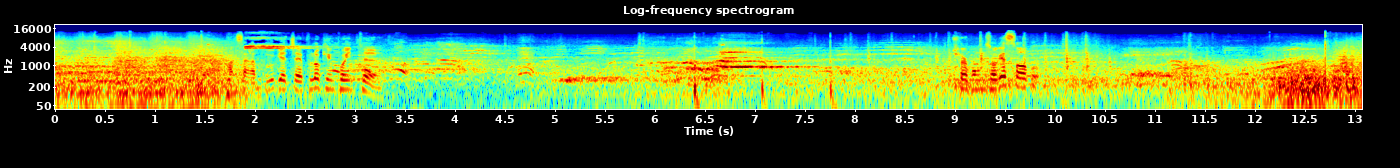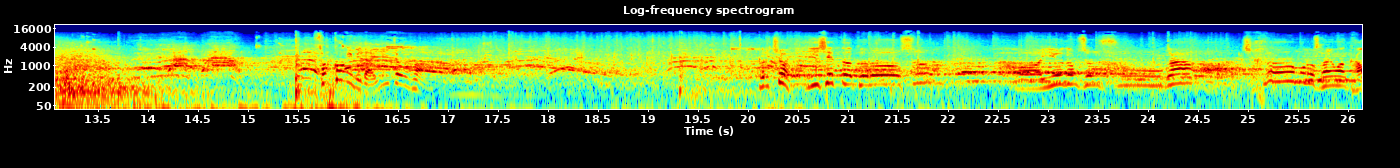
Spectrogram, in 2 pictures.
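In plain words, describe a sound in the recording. A large indoor crowd cheers and claps, echoing in a big hall.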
